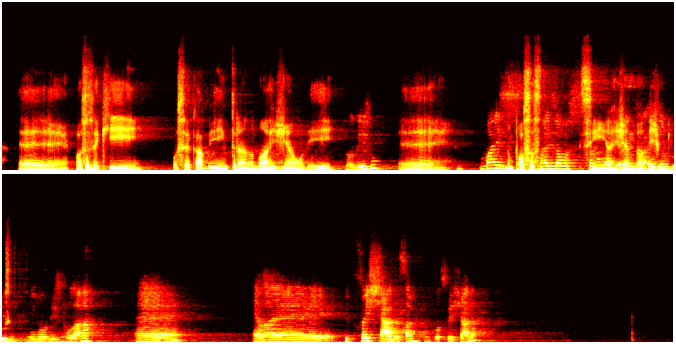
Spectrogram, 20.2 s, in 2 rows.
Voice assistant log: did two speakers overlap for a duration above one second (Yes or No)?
Yes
